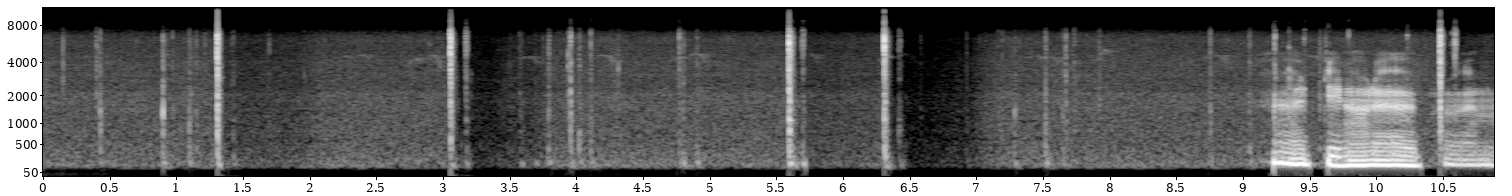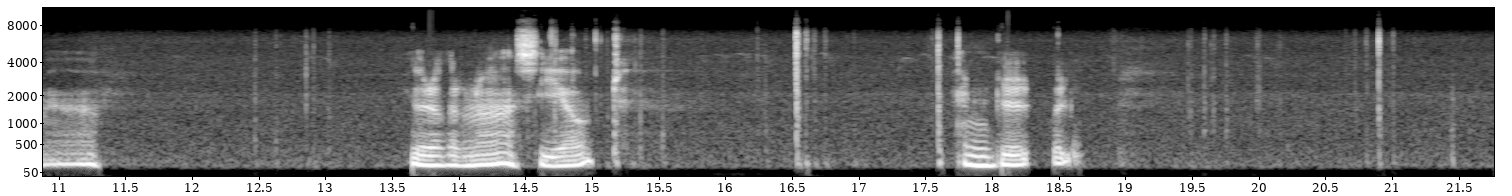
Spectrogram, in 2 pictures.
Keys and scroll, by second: 0.8 ctrl+s, 1.3 End, 7.2 ctrl+s, 9.2 Down, 12.4 Up, 17.6 space, 19.5 Left.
